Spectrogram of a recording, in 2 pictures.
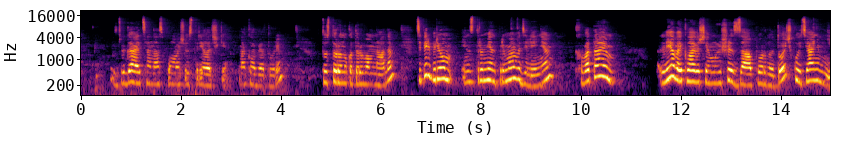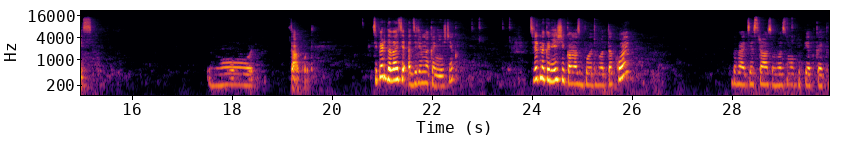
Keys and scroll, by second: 0.1 Right.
